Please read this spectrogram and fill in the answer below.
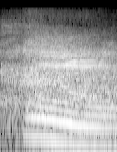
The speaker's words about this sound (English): There's no sound effects added. This is all original sound. There's a car about to go past.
